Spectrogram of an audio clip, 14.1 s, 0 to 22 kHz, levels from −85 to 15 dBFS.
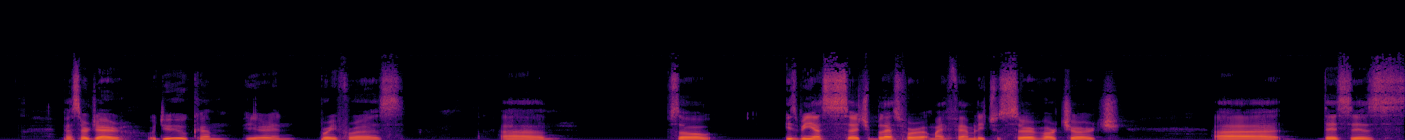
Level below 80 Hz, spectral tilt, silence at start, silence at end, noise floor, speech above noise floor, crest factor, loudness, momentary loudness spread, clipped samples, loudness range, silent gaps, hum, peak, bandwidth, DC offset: -66 dBFS; -4 dB/octave; 0.65 s; 0 s; -69 dBFS; 42 dB; 20 dB; -27 LUFS; 13 LU; under 0.1%; 6 LU; none; 60 Hz at -55 dBFS; -8 dBFS; 13.5 kHz; under 0.1%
